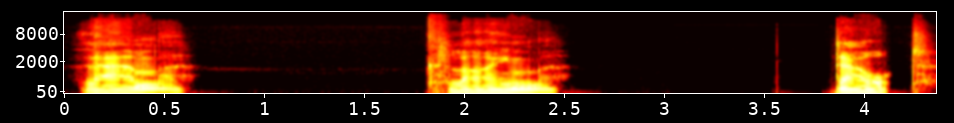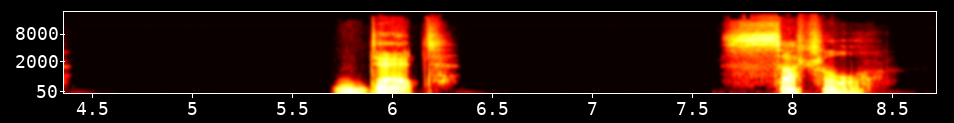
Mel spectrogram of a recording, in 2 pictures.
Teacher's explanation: B is often quiet if it follows an M or before a T. And historically, in sort of old English, these B's used to be pronounced, but the language evolved and the sound disappeared, but the spelling has stayed.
